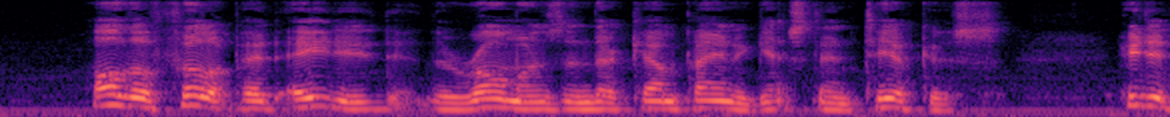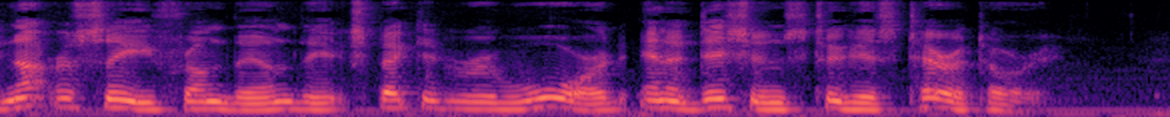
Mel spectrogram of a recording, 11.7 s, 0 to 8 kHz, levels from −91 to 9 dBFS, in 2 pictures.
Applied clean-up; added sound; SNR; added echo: none; none; none; none.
